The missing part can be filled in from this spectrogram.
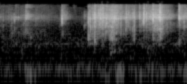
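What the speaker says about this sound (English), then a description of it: "Pour a few crumbs in there to suck up some of that milk." Crushed Ritz cracker crumbs are poured into a milky squash casserole, making a soft, dry crunching and crackling that grows busier partway through. It is faint and close, with no talk.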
